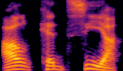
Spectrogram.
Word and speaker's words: Dybala: to celebrate the end of this Saga it's pronounced like this aladia okay Alia thank you so much Abdullah sorry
